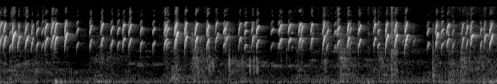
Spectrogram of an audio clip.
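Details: Betbeta chattering of a European goldfinch, played so silent goldfinches start singing: brisk, high tinkling twitters in rapid phrases, loud and continuous with short gaps.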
